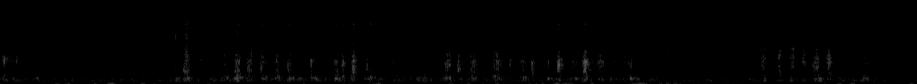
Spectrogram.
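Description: A pointed wooden stylus held in the fingers scratches continuous strokes across a thin, solid, black wax-coated scratch-art card in a book lying flat on a table. The result is a quiet, dry, raspy scratching with a bright hiss, coming in quick, irregular strokes with short scratchy bursts between softer stretches.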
